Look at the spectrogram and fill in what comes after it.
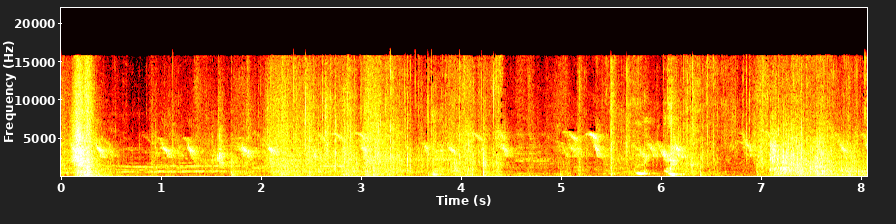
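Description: Birds chirping in many quick, short, high calls, with a loud burst of rustling just after the start and another stretch of rustling about six seconds in.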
